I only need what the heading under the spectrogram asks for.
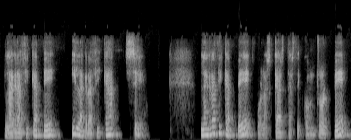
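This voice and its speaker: A man delivers a recorded lecture over a screen, explaining things step by step and often checking in with tag questions. His voice is fairly low and dark, and the lo-fi recording sounds dull.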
